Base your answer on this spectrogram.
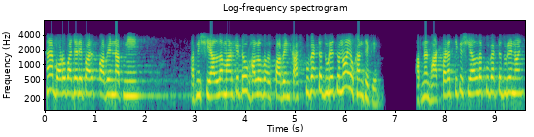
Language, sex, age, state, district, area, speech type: Bengali, male, 30-45, West Bengal, Paschim Bardhaman, urban, conversation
